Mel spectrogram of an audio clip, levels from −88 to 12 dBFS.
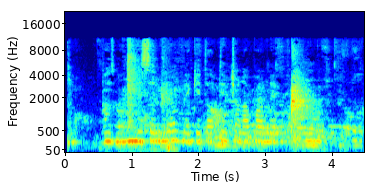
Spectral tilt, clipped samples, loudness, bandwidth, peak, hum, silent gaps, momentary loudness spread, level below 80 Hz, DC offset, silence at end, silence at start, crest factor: -4 dB/octave; under 0.1%; -21 LUFS; 11.5 kHz; -2 dBFS; none; none; 15 LU; -46 dBFS; under 0.1%; 0 s; 0.05 s; 20 dB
